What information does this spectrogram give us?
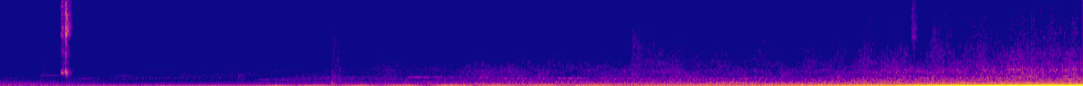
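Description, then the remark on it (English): A propeller airplane drones steadily overhead in the sky, carrying an advertisement at its tail, its buzzing engine growing gradually louder as it approaches, with a brief faint click near the start and no voices. “Camera cuts to an airplane in the sky.”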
